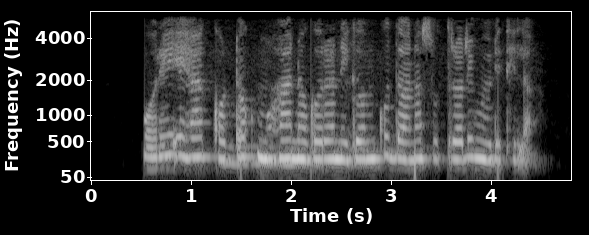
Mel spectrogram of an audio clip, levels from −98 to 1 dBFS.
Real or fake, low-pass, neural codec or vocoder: real; 5.4 kHz; none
